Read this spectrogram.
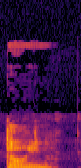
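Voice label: "dine", British English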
